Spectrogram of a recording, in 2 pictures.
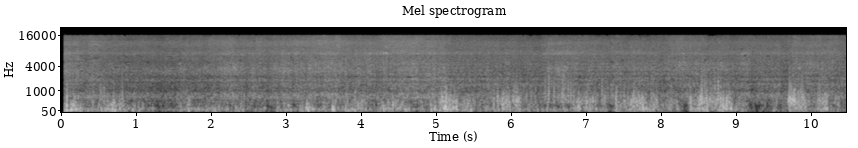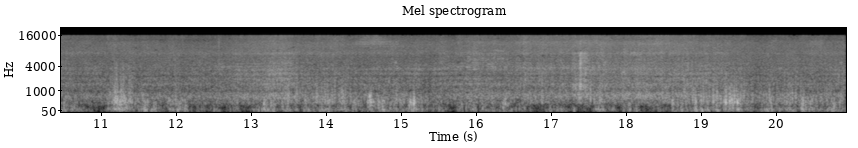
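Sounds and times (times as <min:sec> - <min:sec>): wind buffeting microphone: 0:00.1 - 0:20.9
surf breaking: 0:01.6 - 0:20.9.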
